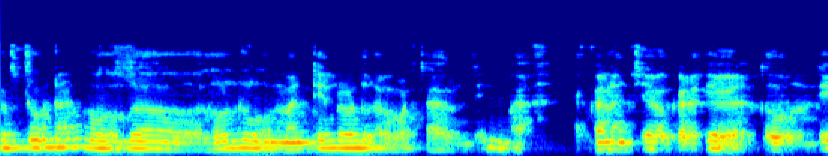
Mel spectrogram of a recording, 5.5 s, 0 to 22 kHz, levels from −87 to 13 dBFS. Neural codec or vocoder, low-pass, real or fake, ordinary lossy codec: codec, 16 kHz, 16 kbps, FunCodec, trained on LibriTTS, 50 frames a second; none; fake; none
